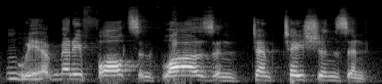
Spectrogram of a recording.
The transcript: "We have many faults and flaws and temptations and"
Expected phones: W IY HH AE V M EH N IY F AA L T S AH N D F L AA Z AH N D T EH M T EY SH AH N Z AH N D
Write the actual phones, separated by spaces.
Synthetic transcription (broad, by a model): W IY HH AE V M EH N IY F AA L T S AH N F L AA Z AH N T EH M T EY SH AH N Z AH N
